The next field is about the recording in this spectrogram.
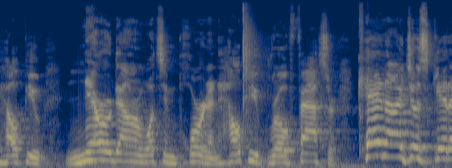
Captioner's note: snaps fingers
